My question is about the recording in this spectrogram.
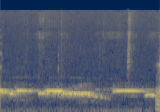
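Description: A dove cooing in one long, slightly wavering call with a couple of brief breaks, ending just before the end.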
